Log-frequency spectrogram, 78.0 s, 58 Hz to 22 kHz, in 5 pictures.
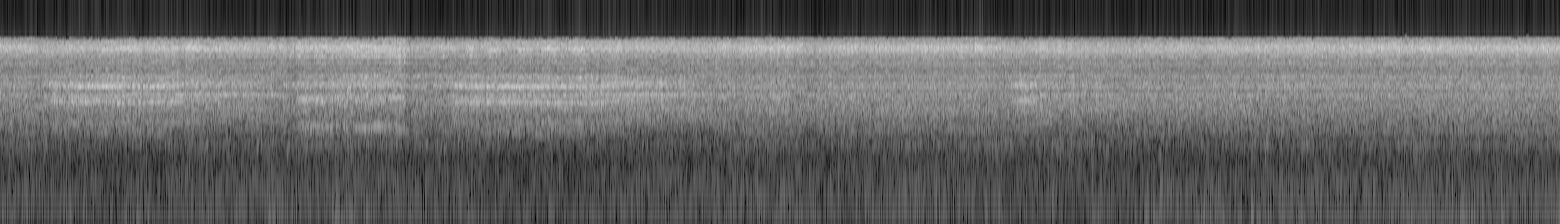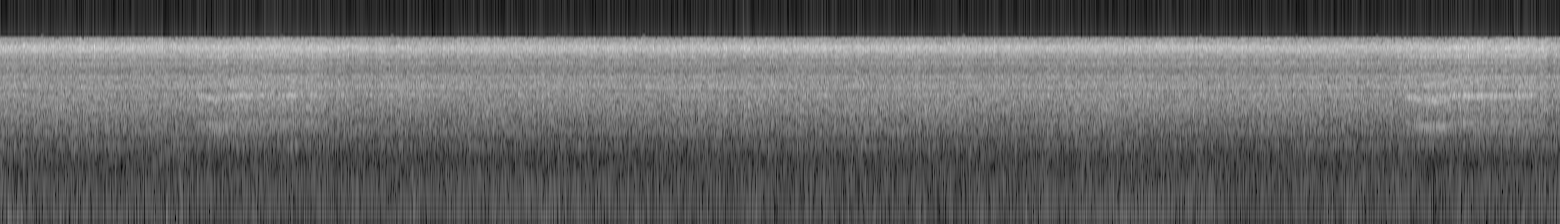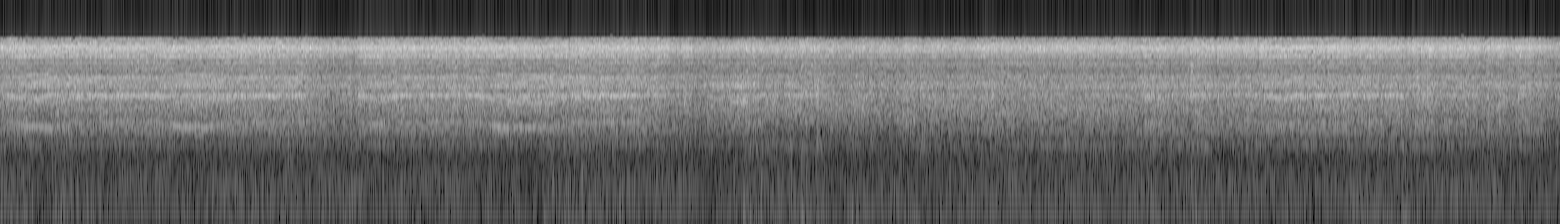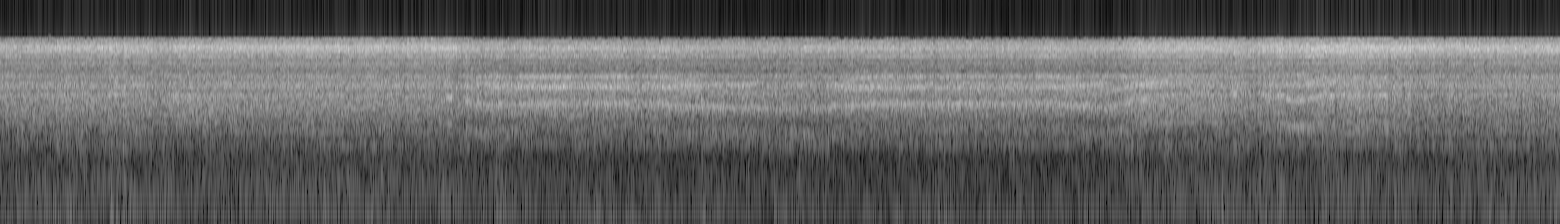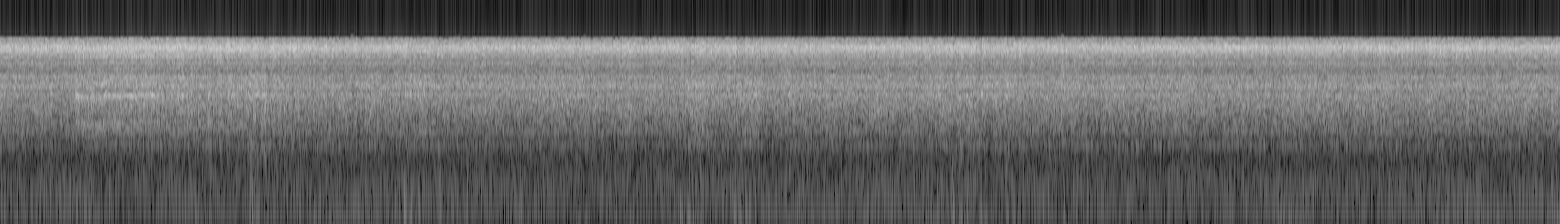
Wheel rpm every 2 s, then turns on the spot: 220, 220, 210, 230, 230, 230, 230, 230, 230, 230, 230, 230, 230, 230, 230, 230, 230, 230, 230, 230, 230, 230, 230, 230, 230, 220, 160, 160, 160, 210, 230, 230, 230, 230, 240, 230, 230, 230, 230.
none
